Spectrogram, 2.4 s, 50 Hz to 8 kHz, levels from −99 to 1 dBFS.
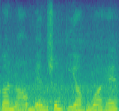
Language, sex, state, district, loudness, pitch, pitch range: Hindi, female, Punjab, Fazilka, -14 LUFS, 195 Hz, 180-230 Hz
